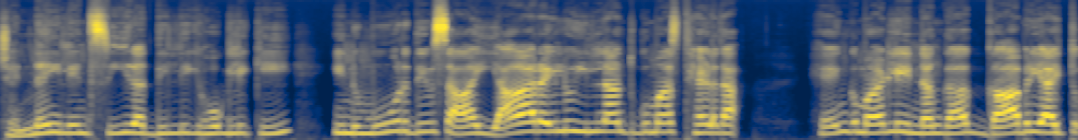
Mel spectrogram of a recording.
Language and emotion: Kannada, surprised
